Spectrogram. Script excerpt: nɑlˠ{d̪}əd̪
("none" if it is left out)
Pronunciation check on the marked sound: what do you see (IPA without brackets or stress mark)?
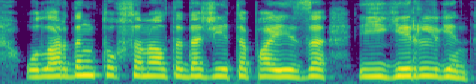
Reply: t̪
